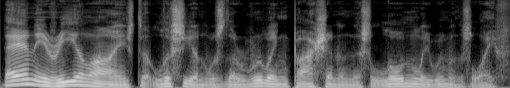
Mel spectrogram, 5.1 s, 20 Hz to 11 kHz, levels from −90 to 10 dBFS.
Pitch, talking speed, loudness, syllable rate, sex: 95 Hz, 165 wpm, -17 LUFS, 4.4 syllables/s, male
